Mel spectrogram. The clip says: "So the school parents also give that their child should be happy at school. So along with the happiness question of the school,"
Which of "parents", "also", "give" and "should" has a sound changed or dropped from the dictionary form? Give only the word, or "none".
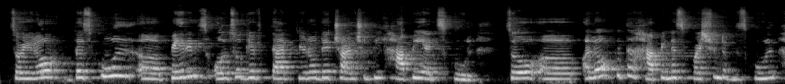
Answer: none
